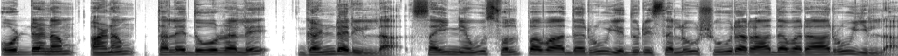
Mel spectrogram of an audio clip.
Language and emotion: Kannada, neutral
